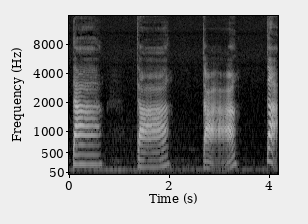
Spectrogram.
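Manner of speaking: sing-out "Da" through the four Mandarin tones, drawn out, last one short; four tones demo. Shown as a demonstration. Teacher modelling for learners to repeat, four loud tones on "Da". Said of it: "I'll say it one more time".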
